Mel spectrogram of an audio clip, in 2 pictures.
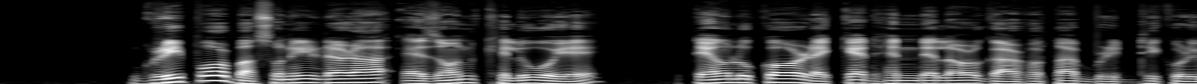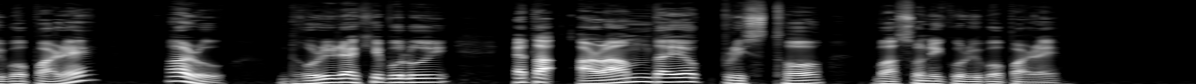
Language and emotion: Assamese, neutral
